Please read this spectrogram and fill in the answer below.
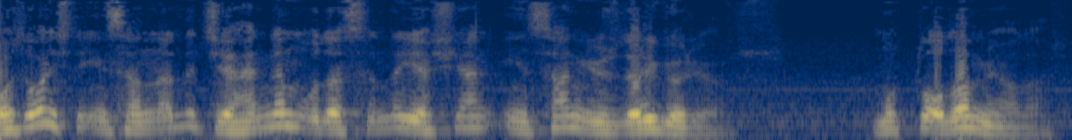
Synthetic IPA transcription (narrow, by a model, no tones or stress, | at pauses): o̞zamaniʃt̪ʰɛinsanlˠaɾd̪ad͡ʒeɦænːæmod̪asɯnd̪ajaʃajaninsanjyzlʲe̞ɾiɟø̞ɾyjo̞̰ɾuz̥ | mut̪lˠuolˠamɯjo̞̰lˠa̰ɾ̥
